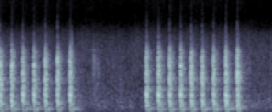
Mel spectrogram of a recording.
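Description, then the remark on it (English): Rapid, firm knocking on the door of Connie's apartment comes in two bursts: about six quick raps, a pause of roughly a second, then a longer run of about nine. The knocks are loud, with no voices. “I'll knock on the door.”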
